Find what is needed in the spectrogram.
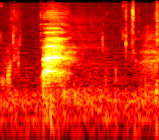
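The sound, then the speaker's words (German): A sip from a bottle of after-work beer: one short, wet slurp bursts out around the middle, followed by faint mouth and swallowing noises. “Ich nehme jetzt aber kurz einen, einen Schluck aus dem Feierabendbier.”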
